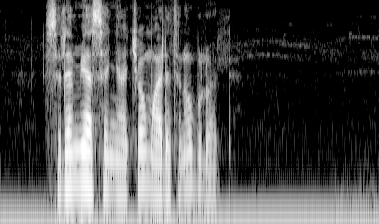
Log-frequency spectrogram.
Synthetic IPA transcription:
sɨləmːijasəɲːat͡ʃːɛwmalət̪nəwbɨlwal

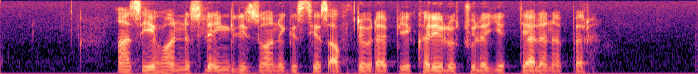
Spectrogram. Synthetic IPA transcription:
ʔasʼejɦanːɨsləɨŋɡlizwanɨɡɨst̪jɛsʼa̰fut̪d̪əβd̪abekʰəle̞lo̞t͡ʃːuləjːɛt̪ʰːjalənəbːəɾ

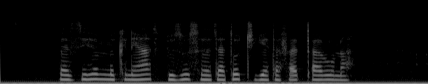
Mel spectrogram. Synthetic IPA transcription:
b̥əzːihɨmːɨknijat̪bɨzusɨhɨt̪ʰət̪ʰo̞t͡ʃːɨjːɛt̪ʰəfət̪ʼːəɾunəw

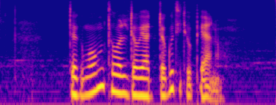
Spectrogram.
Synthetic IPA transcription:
d̪̥əɡmo̞mt̪ʰəwɔld̪əwjad̪ːəɡut̪it̪ʰjo̞pʼːja̰nə̰w

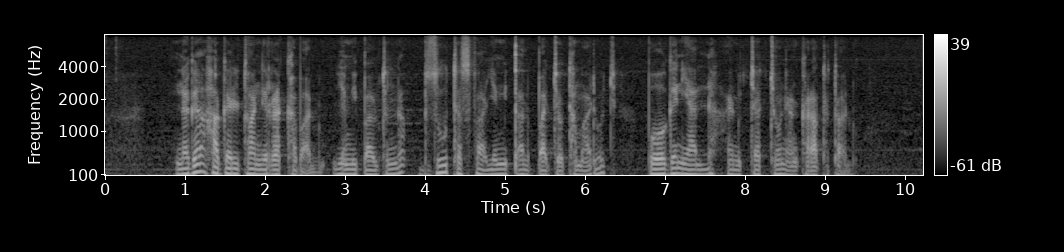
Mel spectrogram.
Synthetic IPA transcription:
nəɡəhaɡəɾit̪ʰwanjɪrːəkʰːəβa̰lːu | jɛmːibːalut̪ɨnːa | bɨzut̪ʰəsfajɛmːit̪ʼːalɨbːat͡ʃːɛwt̪ʰəmaɾiwot͡ʃː | b̥əwɔɡənjalːəhajno̞t͡ʃːat͡ʃːɛwnjaŋkʰːəɾa̰t̪ʰːə̥t̪ʰa̰lːu

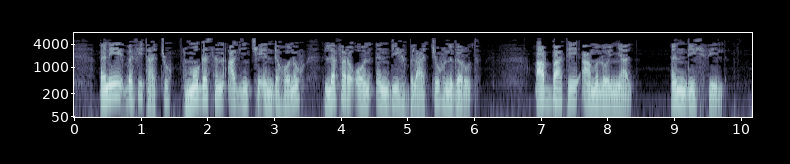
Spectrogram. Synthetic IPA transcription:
ʔɨne̞bəfit̪ʰat͡ʃːɪhmo̞ɡəsɨna̰ɡɨɲt͡ʃe̞ɨnd̪əɦo̞nuh | ləfəɾʔo̞nɨnd̪ihbɨlat͡ʃːɪhnɨɡəɾut̪ | ʔabːat̪ʰe̞ʔamlo̞ɲːal | ɨnd̪ihsil

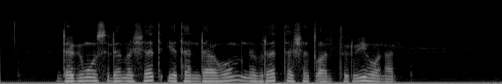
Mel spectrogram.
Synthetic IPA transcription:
d̪əɡmo̞sɨləməʃɛt̪ʼjɛt̪ʰənd̪ahomnɨβɾət̪ʰːəʃɛt̪ʼwalt̪ʰɨlujɪho̞nal

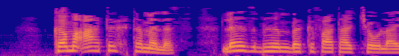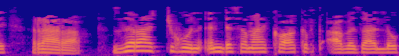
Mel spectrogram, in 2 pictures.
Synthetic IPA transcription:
kʰəma̰ʔat̪ɨht̪ʰəməlːəs | ləhɨzbhɨmbəkʰɨfat̪ʰat͡ʃːɛwlaj | ɾaɾa̰ | zəɾat͡ʃːɪɦunɨ̰nd̪əsəmajkʰəwakʰɨft̪ʰaβəzalːəh

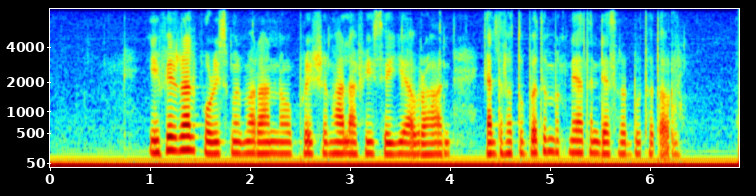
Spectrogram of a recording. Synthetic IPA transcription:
jɛfe̞d̪eɾalpʰo̞lisməɾməɾaɨnːaopɾeʃɪnhalafisɛjːɛaβɾɨhan | jalt̪ʰəfət̪ʰʼːubːət̪ʰɨnmmɨknijat̪ɨnd̪ijasɾəd̪ːut̪ʰət̪ʼə̰rːu

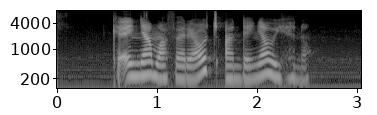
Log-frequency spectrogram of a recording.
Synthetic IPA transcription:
kʰəʔɨɲːamafəɾjawo̞t͡ʃːand̪əɲːawjɪhnəw

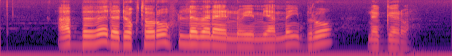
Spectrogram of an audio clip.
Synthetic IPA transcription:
ʔabːəβələd̪o̞kt̪ʰəɾuhulːəmənajnnəwjɛmːijamːəɲːbɨlo | nəɡːəɾəw

